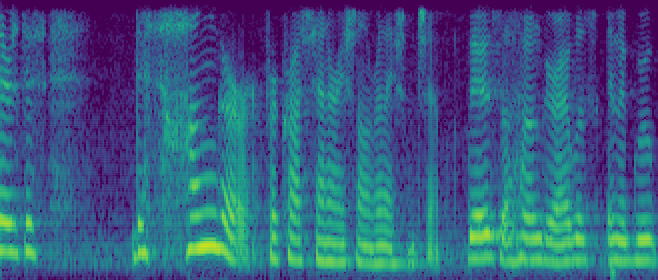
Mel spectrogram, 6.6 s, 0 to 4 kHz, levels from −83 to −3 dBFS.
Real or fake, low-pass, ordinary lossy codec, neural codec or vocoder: real; 3.6 kHz; Opus, 24 kbps; none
